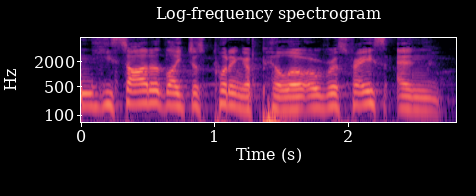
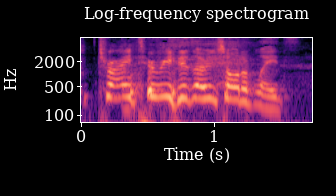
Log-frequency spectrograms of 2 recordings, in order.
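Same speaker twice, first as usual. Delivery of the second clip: ordinary talk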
